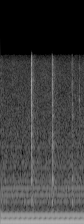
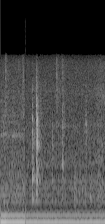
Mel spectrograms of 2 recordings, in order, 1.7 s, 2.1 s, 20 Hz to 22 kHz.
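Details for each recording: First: HR-J693U VCR with a faulty power supply: low mains hum with a faint irregular tick every half second to second as the supply keeps cycling instead of powering up, the cycling slowing over time. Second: JVC HR-J693U VCR that was dead, switching on after its failed capacitors were replaced with properly sized ones; steady low mains hum with a few light clicks, boots right up with no fault noise. Normal power-up.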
